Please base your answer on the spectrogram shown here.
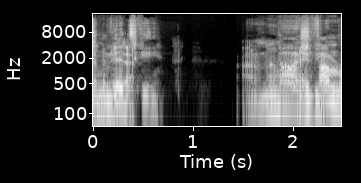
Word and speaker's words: Nowitzki: you saying novinski or nowinski uh so it's pronounced novitskiy dirk novitskiy dirk nowitzki i'm pretty sure it's navinsky i don't know maybe i'm wrong hey no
